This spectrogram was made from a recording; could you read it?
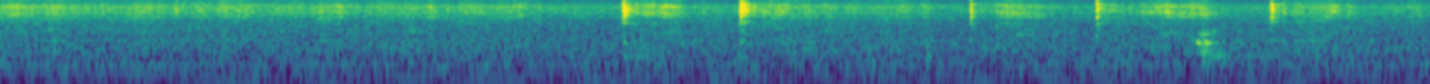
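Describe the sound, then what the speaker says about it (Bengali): Spice paste for a chicken kala bhuna is sautéed in a pan, a steady quiet hiss of frying broken by a handful of sharp metallic clicks of the spoon against the pan; nobody talks. "এবার মশলাটা ভালোভাবে কষিয়ে নেব।"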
